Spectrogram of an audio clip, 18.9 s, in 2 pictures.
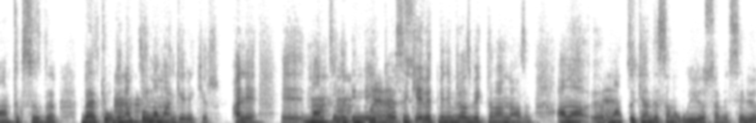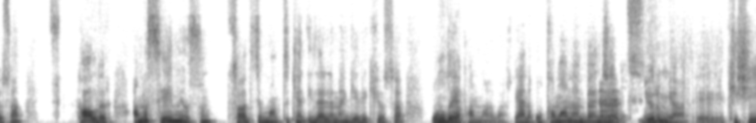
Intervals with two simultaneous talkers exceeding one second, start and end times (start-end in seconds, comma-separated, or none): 3.9-5.2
